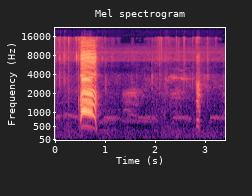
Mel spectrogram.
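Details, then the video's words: Crow fighting for food. One loud, grating caw is followed by a much shorter, fainter caw, with faint whistling birds in the background. "কাকের ডাক Crow Sound Crow ki Awaz Loudly"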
